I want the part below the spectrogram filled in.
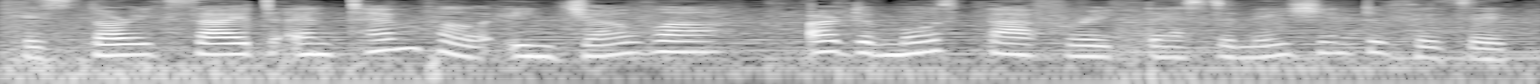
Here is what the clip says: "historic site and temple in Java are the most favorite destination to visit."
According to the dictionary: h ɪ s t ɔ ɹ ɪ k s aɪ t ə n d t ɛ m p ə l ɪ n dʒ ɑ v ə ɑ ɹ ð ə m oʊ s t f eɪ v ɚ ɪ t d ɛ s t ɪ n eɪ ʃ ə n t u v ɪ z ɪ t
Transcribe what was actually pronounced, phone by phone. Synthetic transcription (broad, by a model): h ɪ s t ɔ ɹ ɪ k s aɪ t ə n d t ɛ m p ə l ɪ n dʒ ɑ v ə ɑ ɹ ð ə m oʊ s t p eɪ f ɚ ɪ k d ɛ s t ɪ n eɪ ʃ ə n t u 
